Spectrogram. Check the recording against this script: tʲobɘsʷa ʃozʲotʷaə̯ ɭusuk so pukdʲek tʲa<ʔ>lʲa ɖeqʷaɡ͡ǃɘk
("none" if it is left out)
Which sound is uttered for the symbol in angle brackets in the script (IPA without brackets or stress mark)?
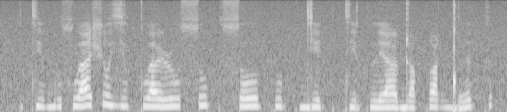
k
